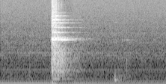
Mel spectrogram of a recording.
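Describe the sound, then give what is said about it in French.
A glass cognac bottle is picked up, giving a sharp, bright clink that rings briefly, followed about half a second later by a faint, dull knock, all over a low steady hum. “Elle va prendre une bouteille. Elle va prendre une bouteille de cognac.”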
